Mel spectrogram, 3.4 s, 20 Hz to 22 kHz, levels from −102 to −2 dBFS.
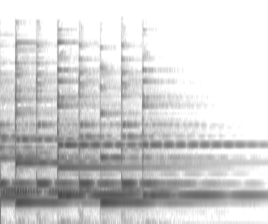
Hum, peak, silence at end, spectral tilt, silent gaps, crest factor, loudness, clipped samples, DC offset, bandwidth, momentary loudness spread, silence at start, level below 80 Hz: none; -22 dBFS; 0 s; -1 dB/octave; none; 18 dB; -39 LUFS; under 0.1%; under 0.1%; 15.5 kHz; 17 LU; 0 s; -80 dBFS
